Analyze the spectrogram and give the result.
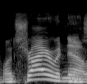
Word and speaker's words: Schreier: How do you say it? Schreier? – Yeah.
